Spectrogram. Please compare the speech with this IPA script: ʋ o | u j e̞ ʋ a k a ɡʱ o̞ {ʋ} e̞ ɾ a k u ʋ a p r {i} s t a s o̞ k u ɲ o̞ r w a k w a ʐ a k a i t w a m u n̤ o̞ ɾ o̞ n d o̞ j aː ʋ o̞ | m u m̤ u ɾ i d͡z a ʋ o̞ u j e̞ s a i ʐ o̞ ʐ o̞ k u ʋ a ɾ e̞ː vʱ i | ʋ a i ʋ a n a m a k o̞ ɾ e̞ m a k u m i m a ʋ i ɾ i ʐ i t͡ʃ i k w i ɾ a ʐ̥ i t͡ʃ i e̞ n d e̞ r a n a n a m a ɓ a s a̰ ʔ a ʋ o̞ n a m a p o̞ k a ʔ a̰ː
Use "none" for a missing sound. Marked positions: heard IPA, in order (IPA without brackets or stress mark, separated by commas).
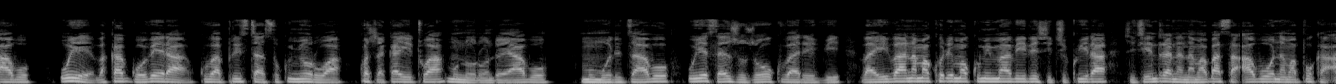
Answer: ʋ, i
